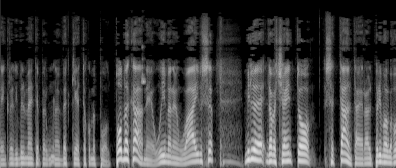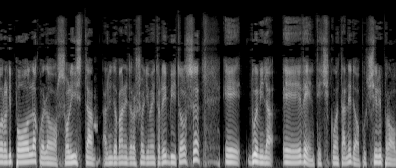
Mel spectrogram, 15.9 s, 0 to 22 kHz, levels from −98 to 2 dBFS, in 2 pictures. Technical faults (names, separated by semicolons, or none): corrupt frame decoded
